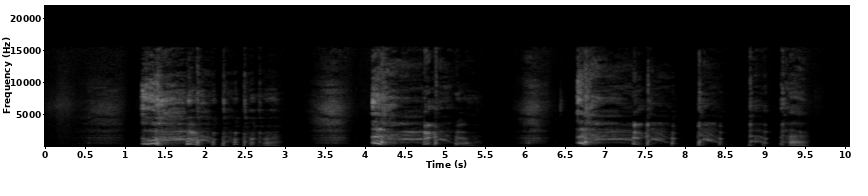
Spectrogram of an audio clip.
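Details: Adult choking coughing fit after spicy Indian takeaway curry, eaten after an evening of beer, caught the back of the throat: three harsh, strained coughing bouts, each after a quick breath in.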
